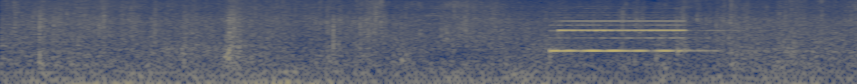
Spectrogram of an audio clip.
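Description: Choppy lagoon water slapping and splashing against a stone quay and moored gondolas, with wind rumbling on the microphone. About four seconds in, a steady high tone sounds for about a second.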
